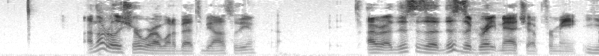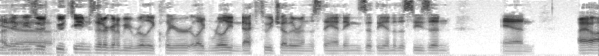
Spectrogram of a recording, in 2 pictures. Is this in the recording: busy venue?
no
